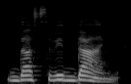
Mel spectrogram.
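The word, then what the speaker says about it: до свидания: pronounce this word um here i have two words do and sweden but i pronounce them like one word because though it's russian preposition which means till and svedanya means meeting and i uh uh the accent falls on the main word svedanya action falls letter but i pronounce this two words like one word das vidanya dania uh and the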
